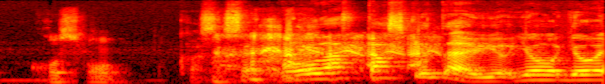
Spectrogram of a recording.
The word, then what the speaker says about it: croissant: And I say croissant there like the Americans. Okay, it's really croissant. The Americans say croissant, and the French say croissant.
